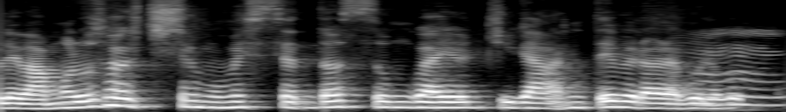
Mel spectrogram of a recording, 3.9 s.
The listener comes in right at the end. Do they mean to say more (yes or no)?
yes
